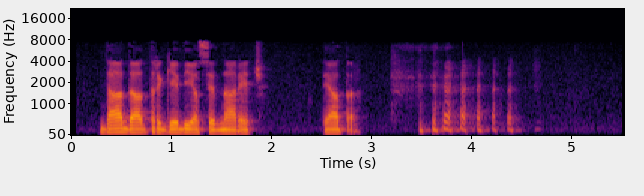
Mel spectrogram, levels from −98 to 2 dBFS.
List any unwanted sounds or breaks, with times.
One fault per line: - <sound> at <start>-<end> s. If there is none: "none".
- laugh at 3.2-4.7 s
